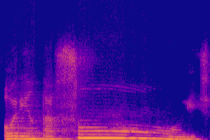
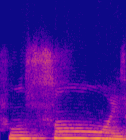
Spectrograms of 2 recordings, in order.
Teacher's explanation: é a última sílaba que é tônica.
